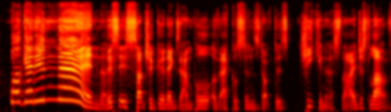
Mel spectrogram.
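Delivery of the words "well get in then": very high, very loud, cheeky shout. Voicing the Doctor answering Charles about the coach: imitating a yell. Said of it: "the Doctor yells".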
